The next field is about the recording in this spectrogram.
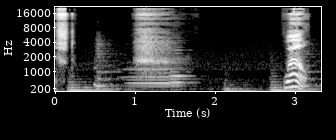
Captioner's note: breathes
